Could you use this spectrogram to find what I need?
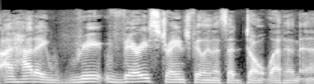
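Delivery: ordinary talk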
